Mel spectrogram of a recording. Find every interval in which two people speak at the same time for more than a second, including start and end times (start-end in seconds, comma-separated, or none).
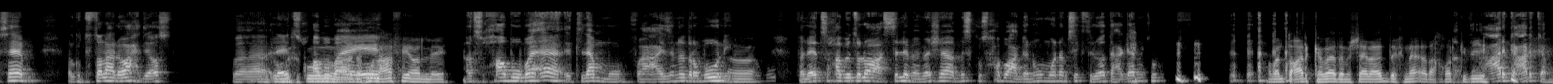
2.5-4.1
